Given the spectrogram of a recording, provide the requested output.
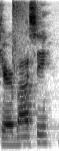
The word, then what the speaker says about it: Carabase: Carabase? – Nah, dude, you had it.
